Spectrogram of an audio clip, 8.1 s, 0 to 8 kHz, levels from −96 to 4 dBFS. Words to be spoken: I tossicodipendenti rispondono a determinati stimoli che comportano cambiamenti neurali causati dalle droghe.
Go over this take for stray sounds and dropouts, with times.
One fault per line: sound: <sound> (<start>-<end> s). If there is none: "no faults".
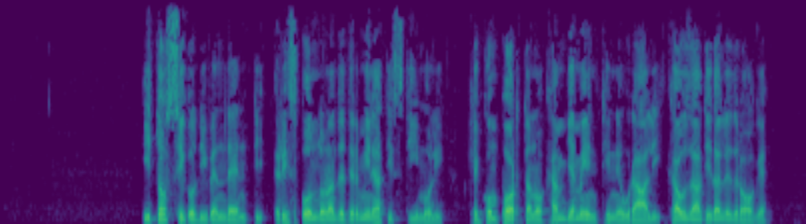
no faults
